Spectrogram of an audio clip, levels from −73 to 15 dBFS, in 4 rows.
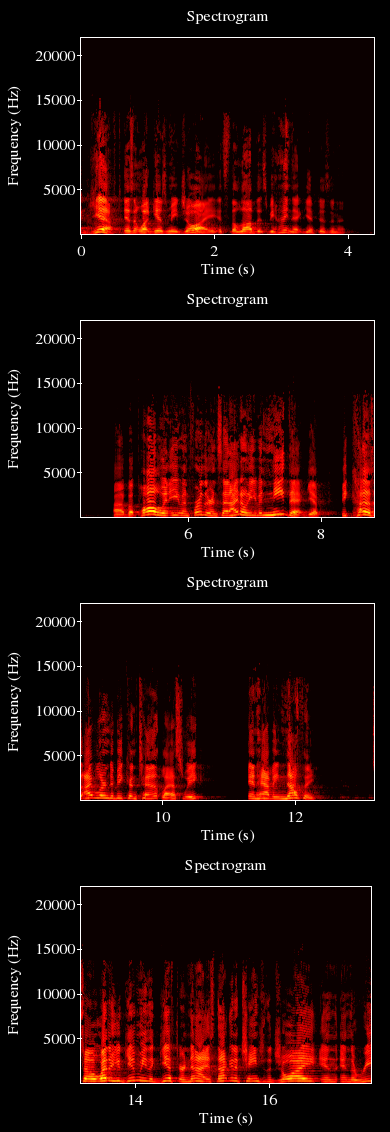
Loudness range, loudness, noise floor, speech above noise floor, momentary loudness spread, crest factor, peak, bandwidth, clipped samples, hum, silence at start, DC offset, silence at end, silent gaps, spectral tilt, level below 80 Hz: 6 LU; -22 LUFS; -71 dBFS; 49 dB; 14 LU; 20 dB; -2 dBFS; 14.5 kHz; under 0.1%; none; 0 s; under 0.1%; 0 s; none; -3 dB/octave; -76 dBFS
